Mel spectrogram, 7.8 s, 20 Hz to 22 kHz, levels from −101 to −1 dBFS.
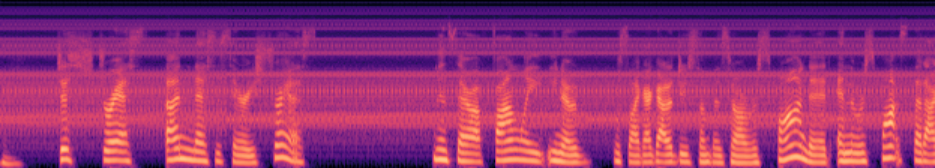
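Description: A steady chirping warble sits behind the speech from start to finish, flipping between pitches around 1 and 2 kHz, roughly 15 dB below the voice. This is timecode bleed: a linear timecode square wave, its rhythm fitting 29.97-frame code, leaking in from a neighbouring track or cable.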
